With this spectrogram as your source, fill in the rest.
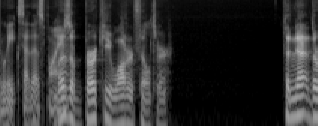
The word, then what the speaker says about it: Berkey: Reverse Osmosis System maybe I've never heard of berky and it's not Berkeley I am pronouncing it right B it's spelled on Google b r ke y okay uh it's probably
